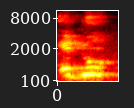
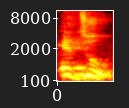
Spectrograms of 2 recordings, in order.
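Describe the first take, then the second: First: The consonant is a plain d sound. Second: The consonant is a j sound. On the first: The speaker calls it wrong. "এডু বলবো না" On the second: The speaker calls it right. "ডি ইউটা বর্গী জস্কের জু উচ্চারণ করব"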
